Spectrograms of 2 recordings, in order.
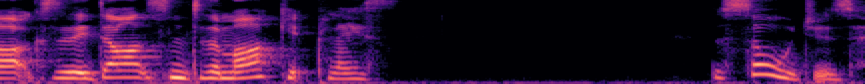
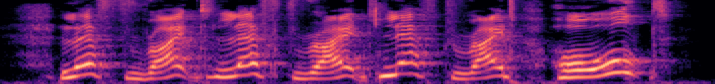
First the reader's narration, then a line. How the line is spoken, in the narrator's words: barked the sergeant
